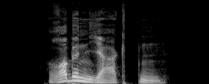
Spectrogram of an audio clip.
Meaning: plural of Robbenjagd
- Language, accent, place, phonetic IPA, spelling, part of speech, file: German, Germany, Berlin, [ˈʁɔbn̩ˌjaːkdn̩], Robbenjagden, noun, De-Robbenjagden.ogg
